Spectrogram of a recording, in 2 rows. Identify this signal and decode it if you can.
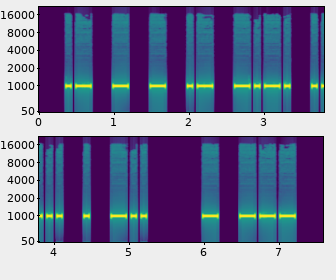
Morse code, heard as a keyed tone, about 18 wpm, spaced as for 15 wpm, 1000 Hz. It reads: ATTACHED TO
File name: qotdfiles / 15wpm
